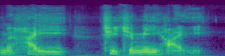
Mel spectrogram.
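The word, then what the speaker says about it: Mihaly Csikszentmihalyi: And there is a professor, University of Chicago, he's Hungarian and he has a totally unpronounceable name called Mihai Csikszentmihalyi. I think that's how you say it. – That's pretty close, and it's a tough one to say.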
